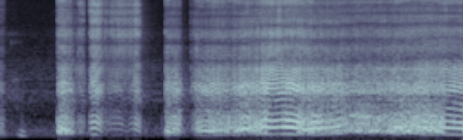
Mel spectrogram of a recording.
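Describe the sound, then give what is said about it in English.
A valveless horn played by lip buzzing gives several short, rough blasts, then one long, sustained brassy note that wavers slightly but holds about the same pitch. It is fairly loud and plays alone, with no talking. “I know there's a way to change the pitch when playing a horn that doesn't yes. have valves. It's the buzzing.”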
